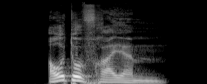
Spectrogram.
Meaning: strong dative masculine/neuter singular of autofrei
- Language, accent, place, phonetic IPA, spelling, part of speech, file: German, Germany, Berlin, [ˈaʊ̯toˌfʁaɪ̯əm], autofreiem, adjective, De-autofreiem.ogg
